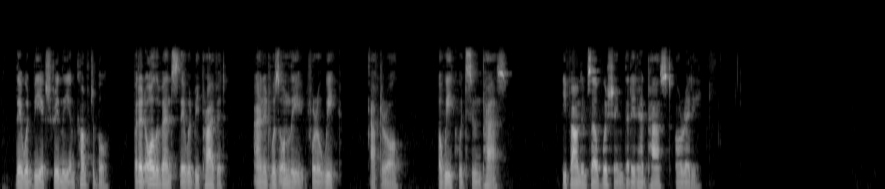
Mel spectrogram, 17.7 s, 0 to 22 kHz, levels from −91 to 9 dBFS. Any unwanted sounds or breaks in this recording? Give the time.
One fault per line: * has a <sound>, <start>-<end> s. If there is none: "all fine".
all fine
